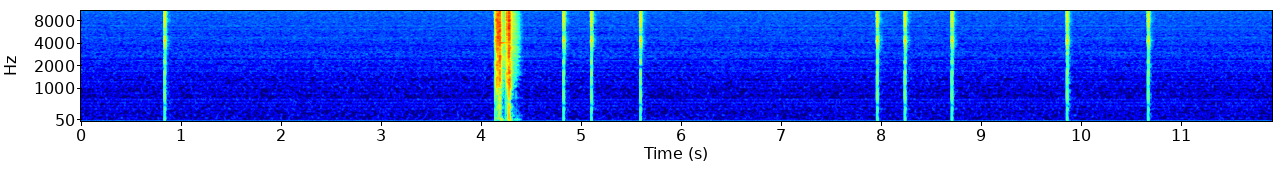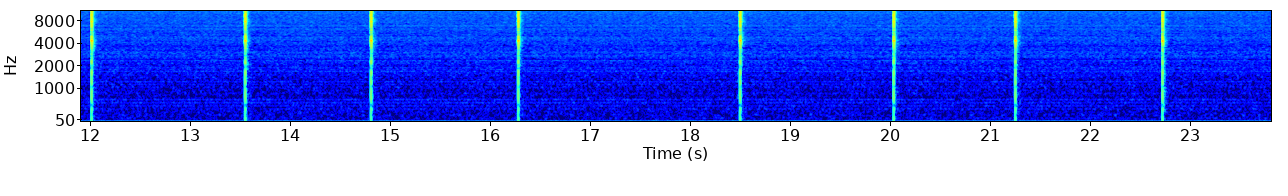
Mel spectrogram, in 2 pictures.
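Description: Soft menu clicks tick one at a time as items are browsed.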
